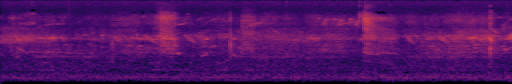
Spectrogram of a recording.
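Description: Faint bird chirps and short calls over a quiet outdoor background hiss.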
